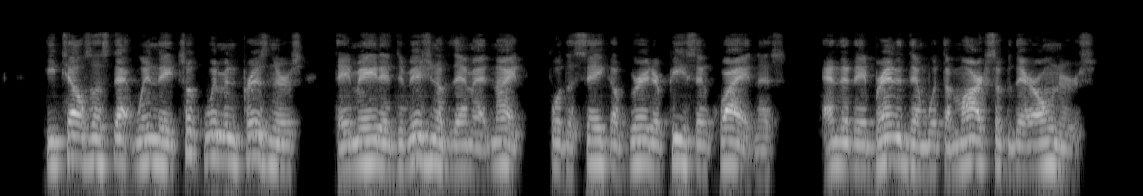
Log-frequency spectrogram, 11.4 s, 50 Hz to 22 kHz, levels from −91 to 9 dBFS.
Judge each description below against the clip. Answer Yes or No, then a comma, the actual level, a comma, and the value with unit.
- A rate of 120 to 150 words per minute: No, average, 190 wpm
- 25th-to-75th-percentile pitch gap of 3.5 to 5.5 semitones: No, average, 2.7 semitones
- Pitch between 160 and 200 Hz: No, low, 135 Hz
